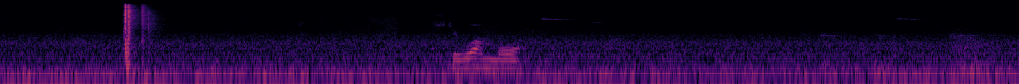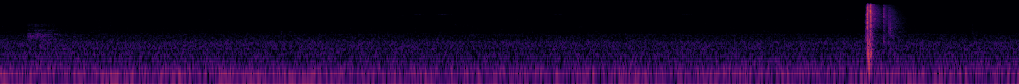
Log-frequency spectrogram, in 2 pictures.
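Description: A slingshot band snaps sharply as it is released.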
